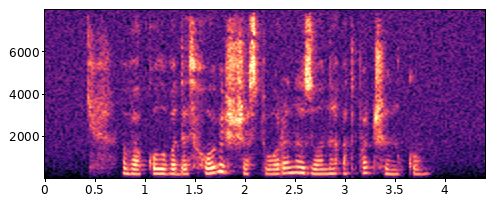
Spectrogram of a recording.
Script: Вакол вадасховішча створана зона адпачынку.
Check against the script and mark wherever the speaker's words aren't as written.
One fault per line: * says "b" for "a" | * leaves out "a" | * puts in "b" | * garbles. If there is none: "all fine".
all fine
